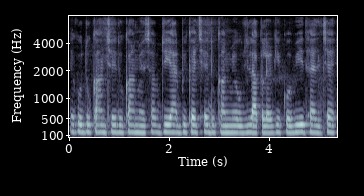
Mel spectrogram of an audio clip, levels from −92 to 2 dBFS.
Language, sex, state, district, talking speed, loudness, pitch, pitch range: Maithili, female, Bihar, Samastipur, 190 wpm, -26 LUFS, 175 Hz, 170-180 Hz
